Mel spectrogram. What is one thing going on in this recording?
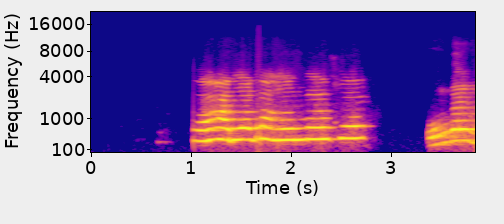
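A young girl speaks slowly over an online call.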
